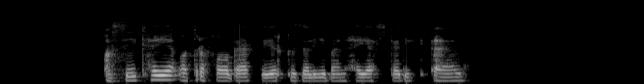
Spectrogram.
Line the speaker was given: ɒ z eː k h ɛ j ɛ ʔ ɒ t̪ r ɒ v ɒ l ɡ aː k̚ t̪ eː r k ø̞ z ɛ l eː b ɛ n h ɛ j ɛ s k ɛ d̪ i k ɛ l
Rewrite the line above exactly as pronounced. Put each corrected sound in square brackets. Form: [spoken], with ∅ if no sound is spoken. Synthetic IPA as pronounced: ɒ [s] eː k h ɛ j ɛ ʔ ɒ t̪ r ɒ [f] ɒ l ɡ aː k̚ t̪ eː r k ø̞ z ɛ l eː b ɛ n h ɛ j ɛ s k ɛ d̪ i k ɛ l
